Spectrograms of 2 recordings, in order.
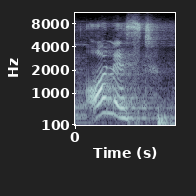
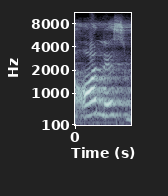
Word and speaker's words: honest: remember whenever you're telling honest but the word honest begins with the letter h but when you're pronouncing you'll take you'll just sound you'll begin with the sound of the vowel and that is oh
